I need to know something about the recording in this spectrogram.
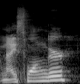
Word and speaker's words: Nicewanger: Oh, it's from Aaron, and I think Nicewanger. That's how you pronounce the last name.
